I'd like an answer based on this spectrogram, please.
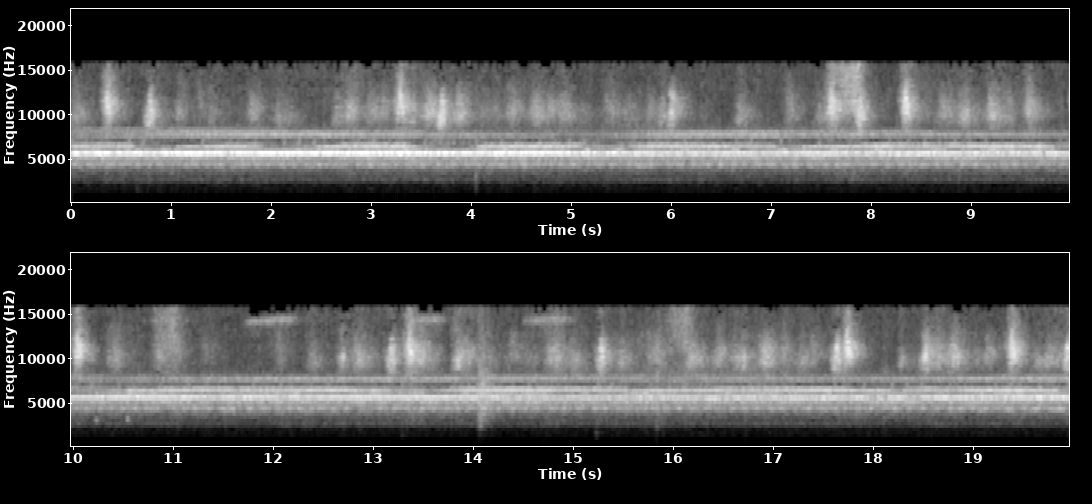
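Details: Crickets and other insects at night in the jungle: a dense, steady high-pitched shrill drone with a faster pulsing buzz above it, continuous throughout with no other voices.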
